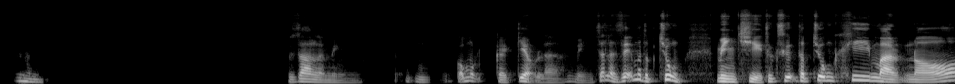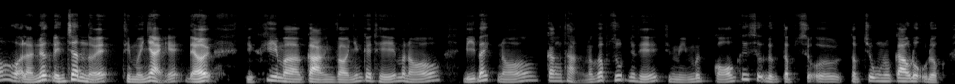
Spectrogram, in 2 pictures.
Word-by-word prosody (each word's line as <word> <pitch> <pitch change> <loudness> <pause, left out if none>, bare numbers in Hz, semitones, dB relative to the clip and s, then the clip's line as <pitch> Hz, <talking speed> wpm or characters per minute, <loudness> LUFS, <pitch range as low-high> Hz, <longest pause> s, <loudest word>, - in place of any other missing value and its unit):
Ừm. 130 -8 -10 2.5
Thực 115 - -12
ra 130 -1 0
là 110 -3 -6
mình, 90 -2 -18 0.5
ưm, 110 -1 -16 0.3
có - - -5
một 160 -3 -6 0.2
cái, 105 - -6
kiểu, - - +2
là 90 0 -13
mình 90 -2 -18
rất - - -4
là - - 0
dễ 170 - 0
mất 230 - +1
tập - - -2
trung, 215 -8 +3 0.3
mình 135 -4 +6
chỉ 120 -4 +2
thực 135 +6 -5
sự 170 -1 +3
tập 165 - +2
trung 180 -2 +4
khi 195 +2 -1
mà 125 -9 +5
nó, 115 - +2
gọi - - +1
là, - - +2
nước 205 +1 +4
đến 140 +1 +1
chân 155 - +5
rồi - - +1
ấy, - - +2
thì 135 - -4
mới 110 -1 -2
nhảy - - +7
ấy, - - -3
đấy. - - +8 0.4
Thì 115 - -7
khi 185 -3 +1
mà 130 -6 +2
càng 115 0 +4
vào 110 -1 0
những 145 +9 -6
cái 165 -2 -2
thế 120 -1 -3
mà 165 - -3
nó 125 - -3 0.2
bí 125 +3 -4
bách, 195 +3 -1
nó 160 +11 -5
căng 160 -1 -4
thẳng, 95 - -7
nó 115 - -8
gấp 185 - -2
rút 210 0 -4
như 165 -2 -7
thế 130 +8 -3
thì 120 - -11
mình 115 +1 -9
mới 145 - -5
có 115 +5 -2
cái 235 -1 -5
sự 245 - -5
được 120 -2 -4
tập - - -3
chô - - -10 0.4
tập 125 - -6
trung 155 -3 -3
nó 145 - -4
cao 145 -2 +5
độ 145 - -1
được, 110 - -2
135 Hz, 230 wpm, -21 LUFS, 115-165 Hz, 2.5 s, đấy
